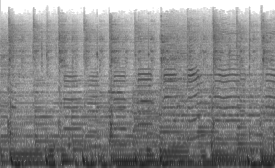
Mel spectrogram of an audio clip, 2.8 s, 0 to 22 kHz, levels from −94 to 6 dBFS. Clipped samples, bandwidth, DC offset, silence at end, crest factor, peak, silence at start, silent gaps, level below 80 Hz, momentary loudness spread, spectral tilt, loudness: under 0.1%; 17 kHz; under 0.1%; 0 s; 12 dB; 0 dBFS; 0 s; none; -18 dBFS; 3 LU; -4.5 dB/octave; -14 LUFS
